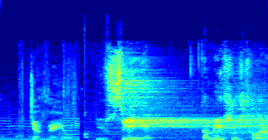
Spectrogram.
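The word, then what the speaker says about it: de Vil: Spelled devil, but it's pronounced devil.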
